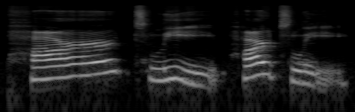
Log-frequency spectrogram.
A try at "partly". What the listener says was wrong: Partly. Faut bien qu'on entende le R, partly, OK? Parce qu'en British English, ça sera partly. On entend à peine le R. Partly. Talk like this. Partly. American English, c'est beaucoup plus prononcé. Partly, OK? Partly. Et avec la première syllabe qui est accentuée.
